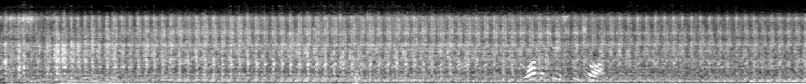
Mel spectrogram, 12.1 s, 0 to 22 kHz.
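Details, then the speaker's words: Renault Laguna II 1.9 dCi diesel at idle: steady hard knock about four beats a second over the clatter, near cylinder 1; oil pressure fine; sounds rod-like but mechanic suspects timing belt jumped, checking belt and marks. "я запускаю послухайте і звук такий Ну кажу якийсь цікавий ну похожий до шатуна ну вроді би і не він"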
